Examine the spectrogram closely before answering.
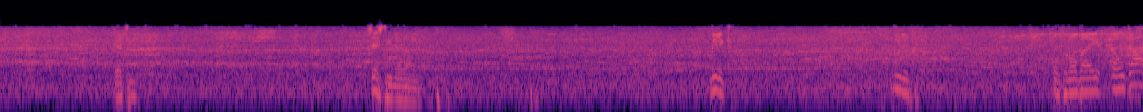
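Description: A large stadium crowd murmurs and chants steadily in the open air.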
